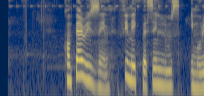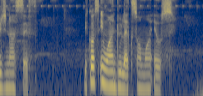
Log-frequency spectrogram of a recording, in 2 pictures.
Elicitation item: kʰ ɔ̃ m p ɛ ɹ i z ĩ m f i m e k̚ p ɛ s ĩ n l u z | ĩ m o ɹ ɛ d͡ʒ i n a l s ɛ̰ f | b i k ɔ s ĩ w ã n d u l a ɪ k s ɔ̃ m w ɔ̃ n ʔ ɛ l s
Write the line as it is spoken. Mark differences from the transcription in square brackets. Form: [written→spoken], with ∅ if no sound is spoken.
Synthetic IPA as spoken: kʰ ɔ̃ m p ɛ ɹ i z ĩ m f i m e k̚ p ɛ s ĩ n l u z | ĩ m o ɹ [ɛ→i] d͡ʒ i n a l s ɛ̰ f | b i k ɔ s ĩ w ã n d u l a ɪ k s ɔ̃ m w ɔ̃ n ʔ ɛ l s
